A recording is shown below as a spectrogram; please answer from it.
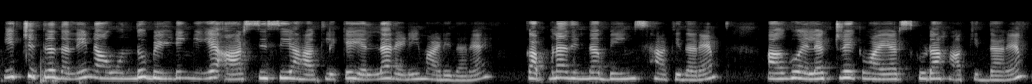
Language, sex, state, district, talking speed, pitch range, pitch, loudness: Kannada, female, Karnataka, Bellary, 110 wpm, 245-295 Hz, 270 Hz, -17 LUFS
